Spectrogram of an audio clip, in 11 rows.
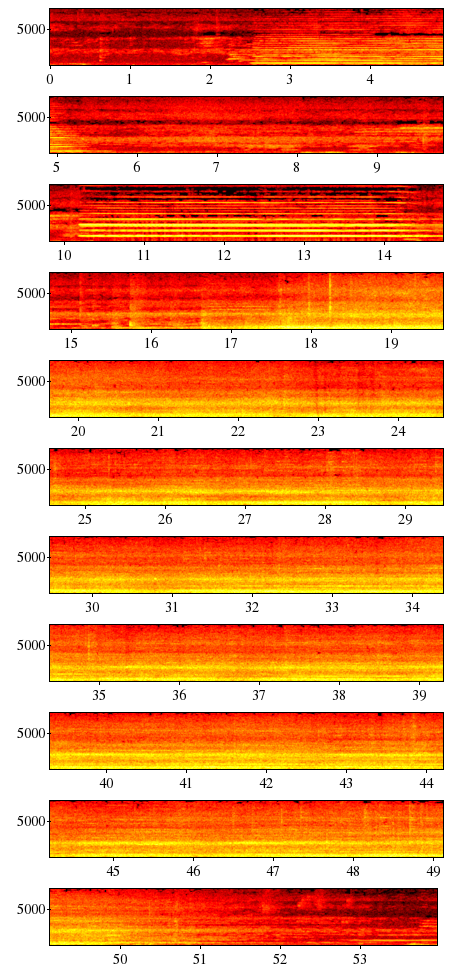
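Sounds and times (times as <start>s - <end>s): train wheels rumbling on rails: 0.0s - 53.9s.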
